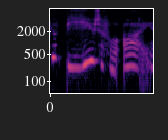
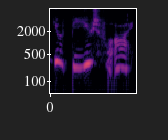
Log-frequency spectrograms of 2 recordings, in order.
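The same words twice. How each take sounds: First: Slow, louder drawn-out flirting; creepy come-on. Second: Said in the usual way. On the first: Shown as a demonstration. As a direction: imitate a pushy stranger, lingering on "beautiful". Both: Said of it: "Let me just show you what it's like".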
